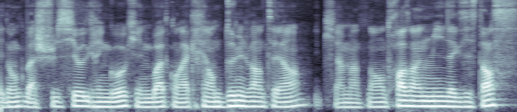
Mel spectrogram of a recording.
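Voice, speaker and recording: A plain, everyday voice from a man, fairly low in pitch, fairly quick in pace, with fairly even intonation. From France, Corrèze. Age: 30s. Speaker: startup CEO. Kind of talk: podcast interview.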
